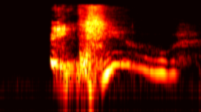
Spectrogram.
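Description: One loud voiced sneeze with a rising in-breath and a trailing vocal tail; an ordinary sneeze.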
